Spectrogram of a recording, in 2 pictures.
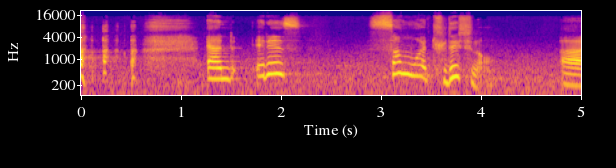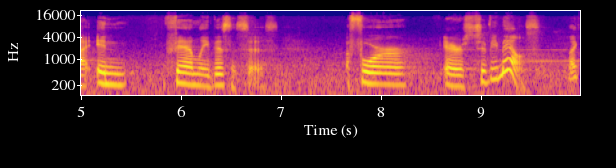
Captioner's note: laughter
